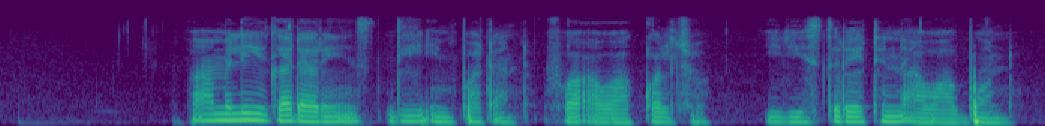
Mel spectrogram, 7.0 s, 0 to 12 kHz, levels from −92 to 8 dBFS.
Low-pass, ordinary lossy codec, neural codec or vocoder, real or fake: 7.2 kHz; MP3, 64 kbps; none; real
